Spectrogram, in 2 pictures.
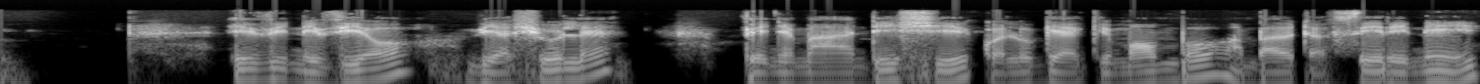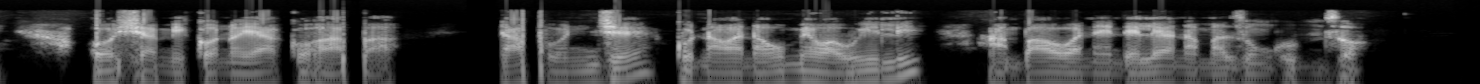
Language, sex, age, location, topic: Swahili, male, 18-24, Kisii, health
